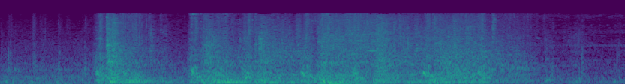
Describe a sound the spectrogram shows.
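A launch pad fires with a loud whoosh of rushing air.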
